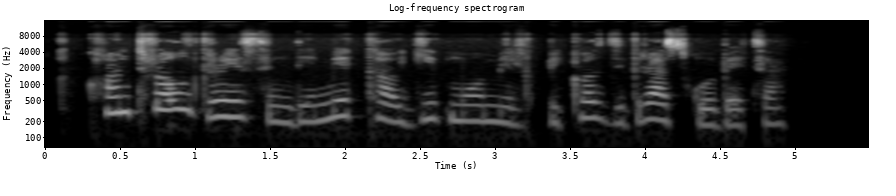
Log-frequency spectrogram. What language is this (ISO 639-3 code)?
pcm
